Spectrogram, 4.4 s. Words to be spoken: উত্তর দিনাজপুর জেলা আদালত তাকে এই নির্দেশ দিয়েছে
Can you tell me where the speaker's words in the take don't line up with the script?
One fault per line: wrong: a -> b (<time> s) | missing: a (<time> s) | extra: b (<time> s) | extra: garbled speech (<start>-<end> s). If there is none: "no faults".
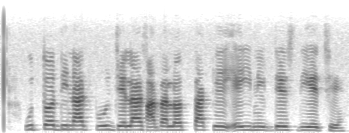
no faults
